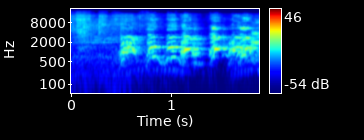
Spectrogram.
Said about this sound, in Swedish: Jag hör hur de skäller och då går jag in i hundrummet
